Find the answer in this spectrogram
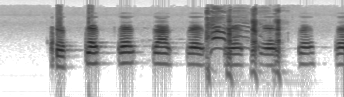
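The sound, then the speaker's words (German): A child's voice imitates a clucking hen as part of a sound game: about ten short, rhythmic clucks, fairly loud, quickening and tumbling together in the middle before settling back into evenly spaced bursts. “Ich hätte jetzt gern, dass du gackerst wie ein Huhn.”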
